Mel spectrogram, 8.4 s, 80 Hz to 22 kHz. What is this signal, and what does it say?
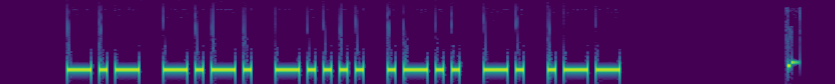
Morse code, heard as a keyed tone, about 15 wpm, 700 Hz. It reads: KC6LNW
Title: USA Call Signs - 6 Characters - 6x Character Spacing - 15wpm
